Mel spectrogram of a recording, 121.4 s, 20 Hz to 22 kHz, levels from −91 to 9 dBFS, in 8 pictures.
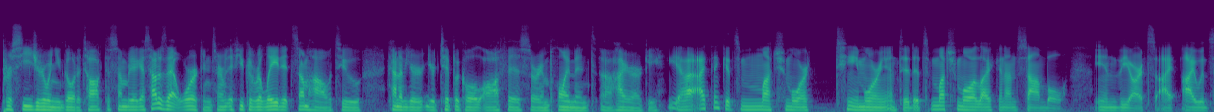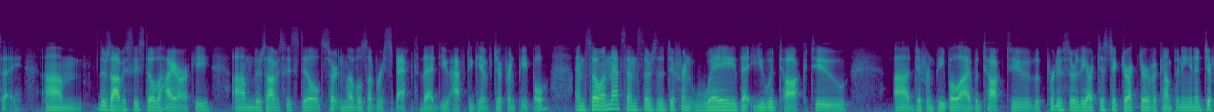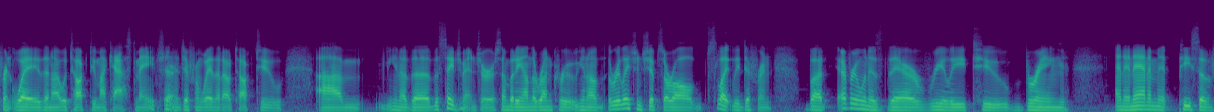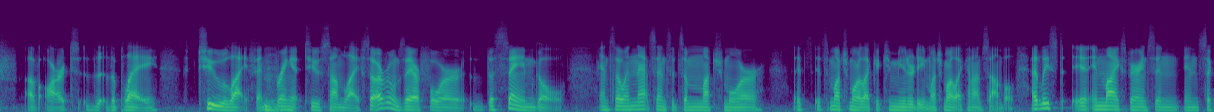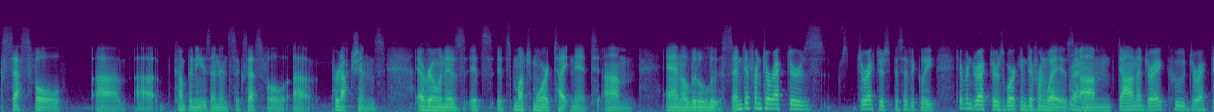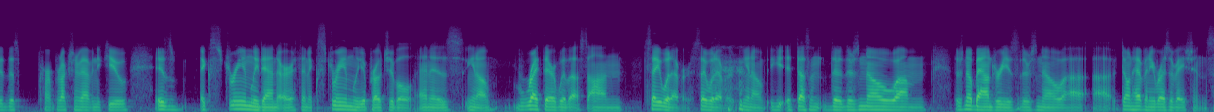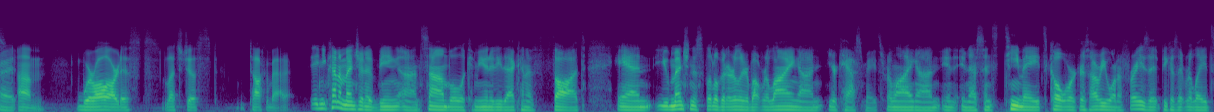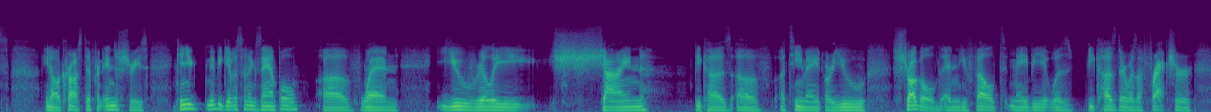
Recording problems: muffled; very; fading above 2.5 kHz

